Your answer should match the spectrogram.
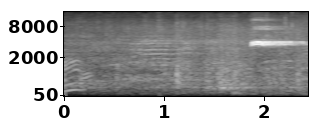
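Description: Referee's whistle, one short high blast near the end, signalling the start of a roller derby jam, over the hum of a sports hall crowd.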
